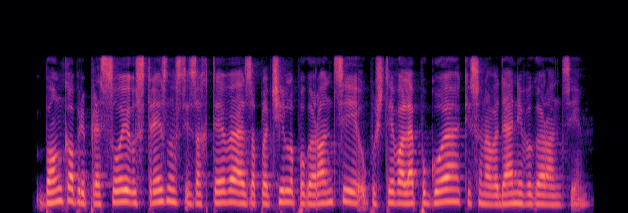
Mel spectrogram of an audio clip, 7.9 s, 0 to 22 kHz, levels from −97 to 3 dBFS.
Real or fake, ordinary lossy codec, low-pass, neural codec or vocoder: real; none; 7.2 kHz; none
